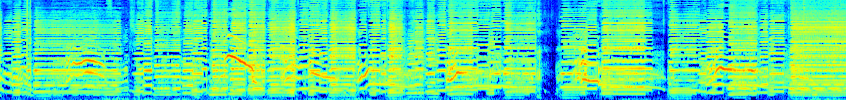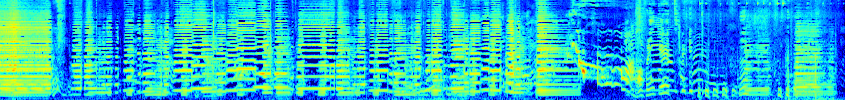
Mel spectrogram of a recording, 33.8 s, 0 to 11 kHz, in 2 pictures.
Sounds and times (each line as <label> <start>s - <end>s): Voices in background 0.0s - 11.2s
accordion is being played 0.0s - 28.6s
Dog singing 4.4s - 13.3s
Dog singing 14.1s - 16.4s
Voices in background 14.1s - 22.9s
Voices in background 25.0s - 33.8s
accordion is being played 29.6s - 33.8s
laughter 30.6s - 33.3s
